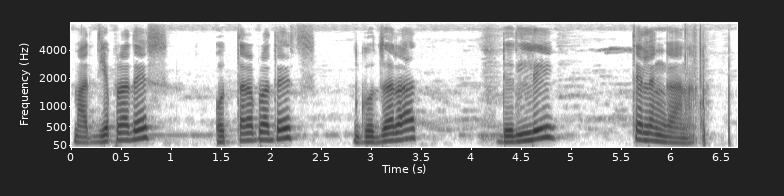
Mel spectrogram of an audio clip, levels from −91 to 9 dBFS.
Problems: constant background noise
